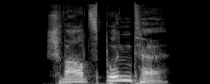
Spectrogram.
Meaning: inflection of schwarzbunt: 1. strong/mixed nominative/accusative feminine singular 2. strong nominative/accusative plural 3. weak nominative all-gender singular
- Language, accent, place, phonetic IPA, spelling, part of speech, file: German, Germany, Berlin, [ˈʃvaʁt͡sˌbʊntə], schwarzbunte, adjective, De-schwarzbunte.ogg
